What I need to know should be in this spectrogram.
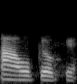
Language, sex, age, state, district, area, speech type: Malayalam, female, 18-30, Kerala, Kottayam, rural, conversation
